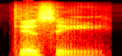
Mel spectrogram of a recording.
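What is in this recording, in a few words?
"dizzy", American English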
